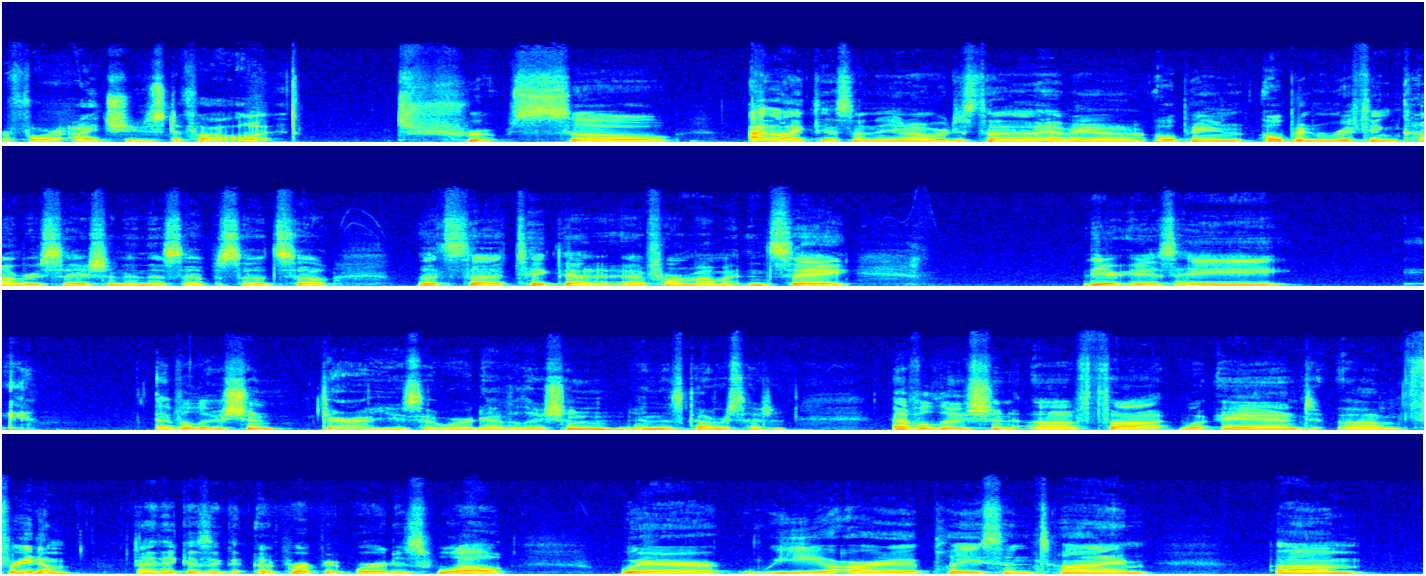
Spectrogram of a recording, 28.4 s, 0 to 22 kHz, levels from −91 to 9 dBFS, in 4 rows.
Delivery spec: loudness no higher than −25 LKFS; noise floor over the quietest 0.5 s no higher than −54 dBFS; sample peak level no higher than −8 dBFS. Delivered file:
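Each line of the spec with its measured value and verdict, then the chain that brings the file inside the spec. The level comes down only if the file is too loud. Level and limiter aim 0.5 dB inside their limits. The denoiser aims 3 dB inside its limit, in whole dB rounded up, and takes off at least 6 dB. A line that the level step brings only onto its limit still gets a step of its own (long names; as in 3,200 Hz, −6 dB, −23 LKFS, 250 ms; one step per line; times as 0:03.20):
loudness −22.5 LKFS: out of spec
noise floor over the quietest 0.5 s −60 dBFS: in spec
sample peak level −5.0 dBFS: out of spec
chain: level −3 dB
brickwall limiter −8.5 dBFS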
